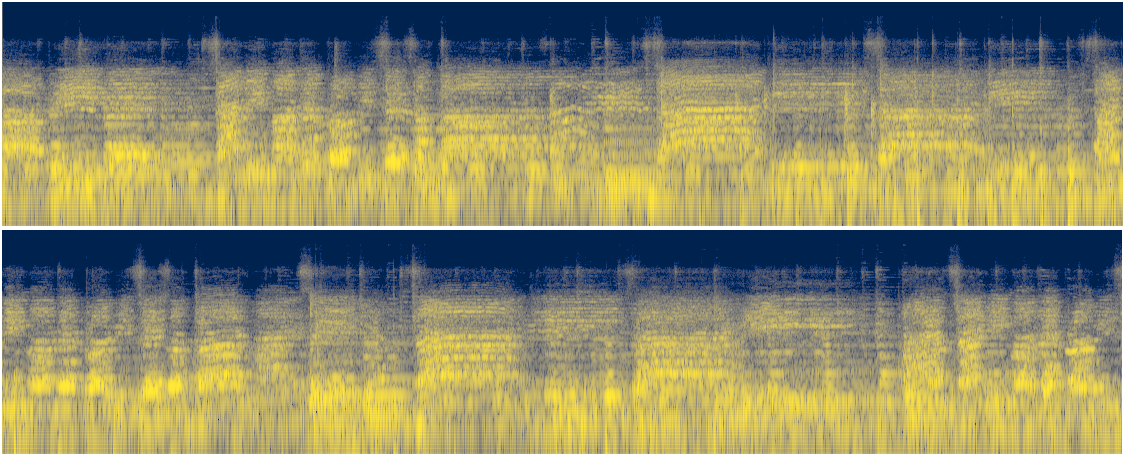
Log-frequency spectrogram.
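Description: A choir singing gospel music.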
